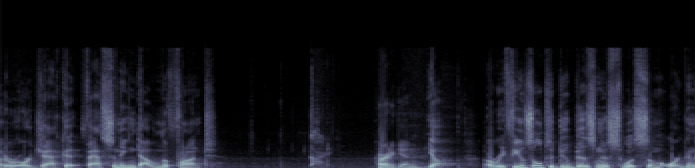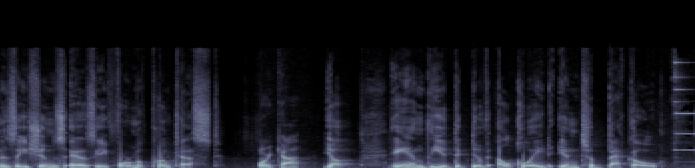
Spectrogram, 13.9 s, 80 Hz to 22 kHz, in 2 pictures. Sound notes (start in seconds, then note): 2.6 whispering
